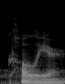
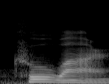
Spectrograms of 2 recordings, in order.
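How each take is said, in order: First: It ends with a 'yer' sound, like 'collier'. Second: It ends with a 'wahr' sound, like 'kool-wahr'. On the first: "It might be Collier" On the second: "Oh. Couloir. Okay"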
